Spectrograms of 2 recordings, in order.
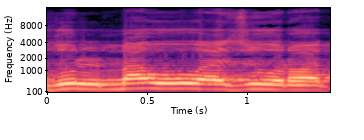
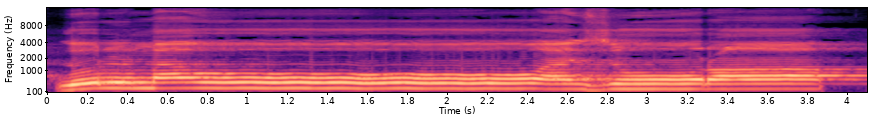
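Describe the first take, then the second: First: The nasal sound passes straight into 'wa' without holding. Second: The nasal sound is held before 'wa'. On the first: The speaker calls it wrong. "jangan langsung" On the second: The speaker calls it right. "tapi ditahan"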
